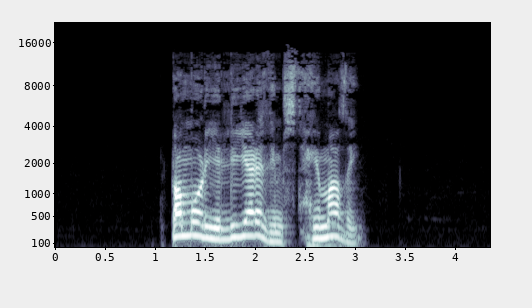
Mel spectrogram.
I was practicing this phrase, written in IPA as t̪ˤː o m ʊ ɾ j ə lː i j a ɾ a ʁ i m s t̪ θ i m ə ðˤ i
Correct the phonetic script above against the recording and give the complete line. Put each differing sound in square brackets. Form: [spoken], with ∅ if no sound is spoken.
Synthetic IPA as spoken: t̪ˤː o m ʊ ɾ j ə lː i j a ɾ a [ð] i m s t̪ [ħ] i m [ɑ] ðˤ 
